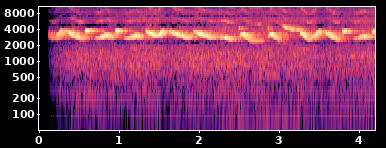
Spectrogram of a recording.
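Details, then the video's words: Chestnut-bellied seed finch song used for teaching young birds: a continuous run of clear, fluty whistled notes gliding up and down in smooth loops, rich and unbroken throughout. "curió canto para ensinar."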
